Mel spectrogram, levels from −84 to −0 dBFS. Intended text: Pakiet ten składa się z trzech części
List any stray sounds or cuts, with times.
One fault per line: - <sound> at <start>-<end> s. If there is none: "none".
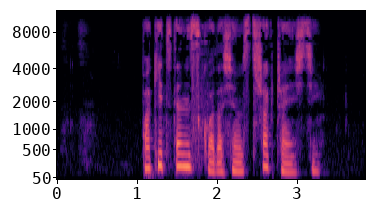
none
